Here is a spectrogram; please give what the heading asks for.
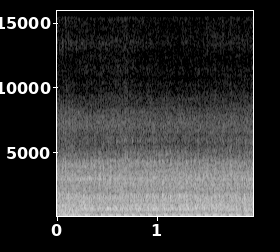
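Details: Honda Vario 160 after fixing a no-start where the starter only made a sound, traced to a jammed left-side CVT part: the engine settles into a quick, steady, even idle without clunks or misses and runs normally.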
